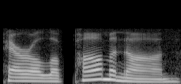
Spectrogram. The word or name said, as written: Paralipomenon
